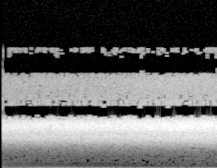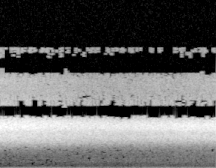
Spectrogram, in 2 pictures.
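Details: Brood X periodical cicadas "singing" in woods fill the air with a loud, steady, high-pitched droning buzz that never lets up.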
